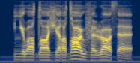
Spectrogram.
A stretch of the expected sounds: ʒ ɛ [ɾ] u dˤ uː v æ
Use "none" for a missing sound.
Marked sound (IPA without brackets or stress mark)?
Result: ɾ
